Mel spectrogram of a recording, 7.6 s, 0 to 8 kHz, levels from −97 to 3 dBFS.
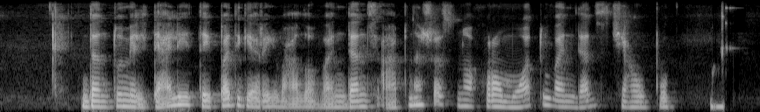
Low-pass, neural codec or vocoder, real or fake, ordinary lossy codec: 7.2 kHz; none; real; Opus, 32 kbps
